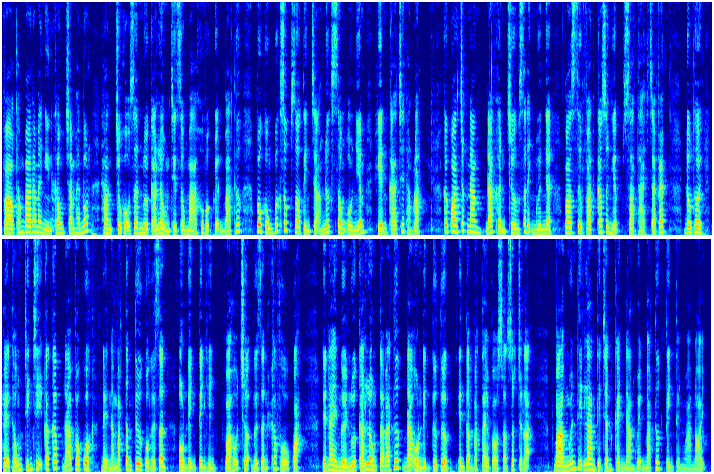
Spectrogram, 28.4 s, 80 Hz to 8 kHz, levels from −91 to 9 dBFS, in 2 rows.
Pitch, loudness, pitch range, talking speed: 165 Hz, -27 LUFS, 140-195 Hz, 270 wpm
